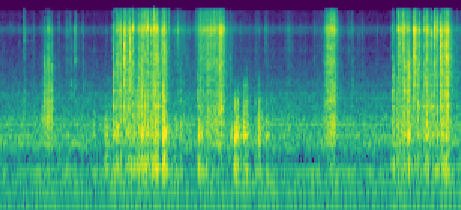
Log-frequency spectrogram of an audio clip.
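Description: A deck of tarot cards being shuffled by hand in four short bursts with quiet pauses between them.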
